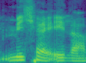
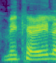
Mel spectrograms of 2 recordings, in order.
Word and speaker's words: Michaela: Yeah, in Germany we say Michaela, but this is quite difficult. So Michaela is totally fine.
